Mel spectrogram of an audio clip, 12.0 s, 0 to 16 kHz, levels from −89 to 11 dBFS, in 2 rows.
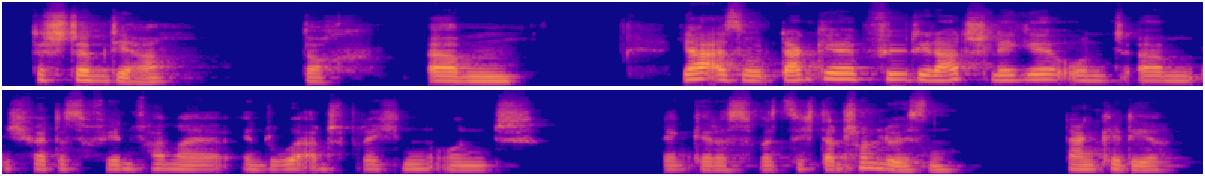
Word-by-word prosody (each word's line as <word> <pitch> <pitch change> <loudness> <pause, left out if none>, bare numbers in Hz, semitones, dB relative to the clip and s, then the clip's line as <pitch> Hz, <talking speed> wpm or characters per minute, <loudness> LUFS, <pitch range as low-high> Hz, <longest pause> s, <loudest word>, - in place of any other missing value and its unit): Das 205 -2 +6
stimmt, 190 -2 +5
ja. 150 -1 0 0.6
Doch. - - -5 0.4
Ähm, 165 -1 +4 0.8
ja, 230 +2 +10
also, 205 -5 +3
danke 205 +5 +4
für 225 -1 0
die 210 - +1
Ratschläge 210 +1 +2
und, 180 -1 -6
ähm, 175 -1 -1
ich 165 - -7
werde 170 -1 -4
das 170 -1 -4
auf - - -15
jeden 165 +1 -5
Fall 175 +1 -7
mal 160 -2 -5
in 160 -3 -11
Ruhe 170 +2 -3
ansprechen 170 -1 -7
und 150 - -7 0.6
denke, 150 0 -8
das 145 0 -3
wird 155 0 -9
sich 170 +1 -5
dann 155 0 -2
schon 205 -1 -1
lösen. 140 -3 -3 0.5
Danke 165 0 -2
dir. 145 -1 -5
170 Hz, 165 wpm, -23 LUFS, 155-195 Hz, 0.8 s, ja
